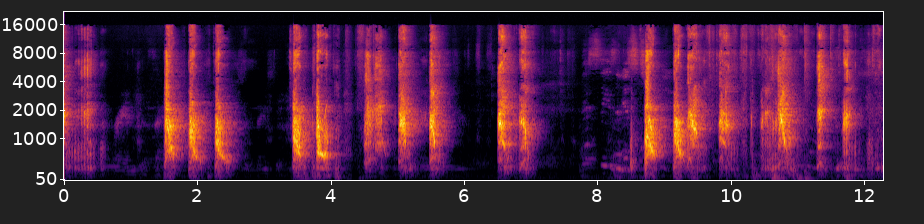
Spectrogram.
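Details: Two Boston Terriers having an argument trade sharp, yappy barks and grumbles in quick bursts of two or three.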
